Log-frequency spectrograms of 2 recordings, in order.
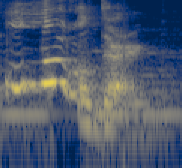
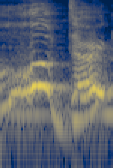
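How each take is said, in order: First: The first word is said in full, 'Little'. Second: The first word is clipped short, like 'Lil'. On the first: The speaker calls it right. "You gotta pronounce it, pronounce it the whole way" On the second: The speaker calls it wrong. "It's not Little Dirk"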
